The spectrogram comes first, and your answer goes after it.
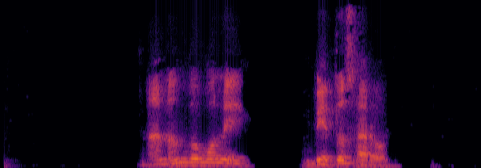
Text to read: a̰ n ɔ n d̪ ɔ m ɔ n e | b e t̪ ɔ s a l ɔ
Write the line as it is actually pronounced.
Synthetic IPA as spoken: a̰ n ɔ n d̪ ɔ m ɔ n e | b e d̪ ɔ s a ɾ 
